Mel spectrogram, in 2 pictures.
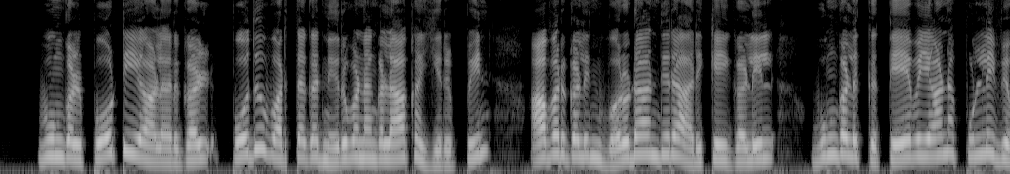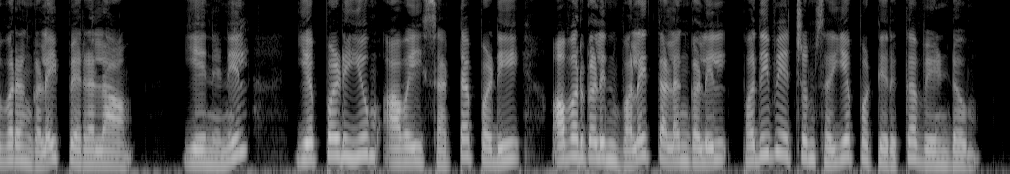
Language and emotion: Tamil, neutral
